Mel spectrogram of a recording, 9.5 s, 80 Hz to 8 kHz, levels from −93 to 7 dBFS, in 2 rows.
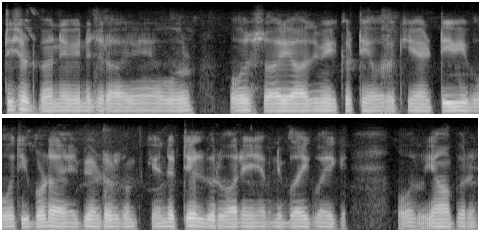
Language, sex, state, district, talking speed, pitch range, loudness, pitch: Hindi, male, Rajasthan, Bikaner, 220 wpm, 90-95 Hz, -17 LUFS, 95 Hz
